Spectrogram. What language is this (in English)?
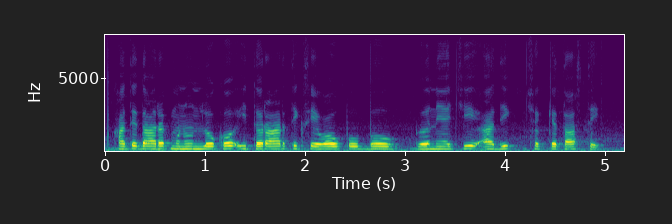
Marathi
